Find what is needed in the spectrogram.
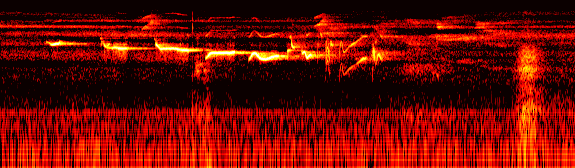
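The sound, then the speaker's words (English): A bird sings a clear, high whistling call, a series of bright descending and rising notes in quick succession, heard alone over faint background hiss, followed by a few softer chirps. “Should we listen to this bird again?”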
